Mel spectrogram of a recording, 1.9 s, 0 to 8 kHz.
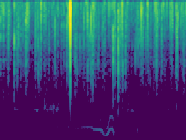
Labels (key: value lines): label: biophony, cascading saw
recorder: SoundTrap 600 or HydroMoth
